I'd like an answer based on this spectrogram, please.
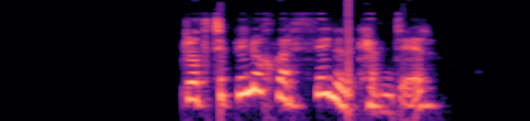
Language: Welsh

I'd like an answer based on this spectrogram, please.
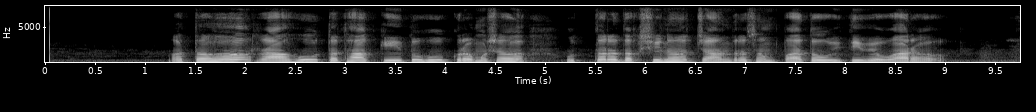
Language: Sanskrit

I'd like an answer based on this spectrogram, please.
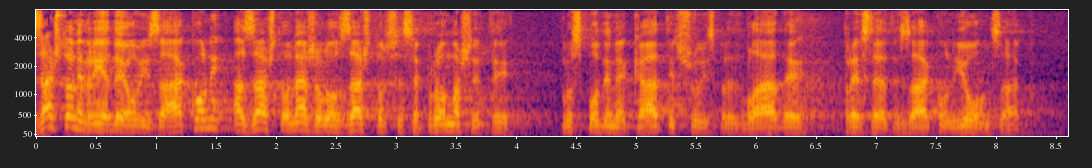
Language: Croatian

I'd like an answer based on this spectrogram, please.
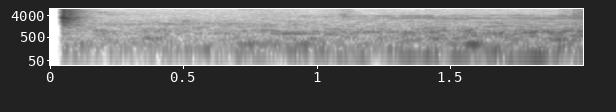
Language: Spanish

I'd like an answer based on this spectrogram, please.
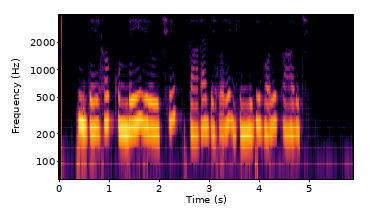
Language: Odia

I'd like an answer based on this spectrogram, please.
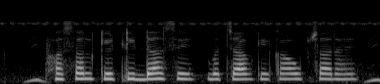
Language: Magahi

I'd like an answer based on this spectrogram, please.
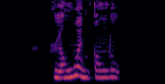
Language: Chinese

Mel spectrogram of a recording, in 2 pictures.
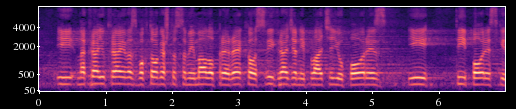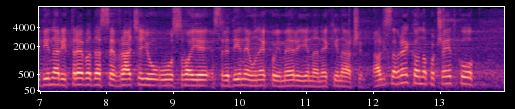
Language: Serbian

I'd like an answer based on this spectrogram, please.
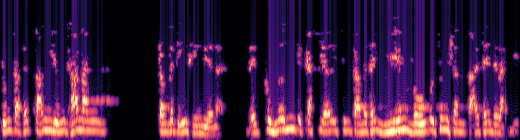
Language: Vietnamese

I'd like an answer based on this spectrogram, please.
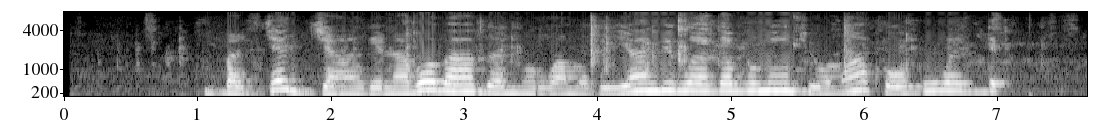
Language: Ganda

